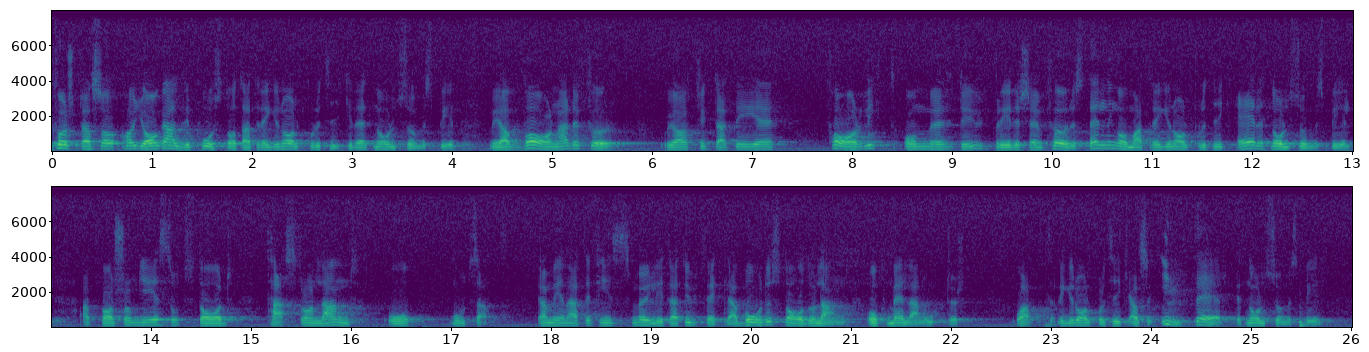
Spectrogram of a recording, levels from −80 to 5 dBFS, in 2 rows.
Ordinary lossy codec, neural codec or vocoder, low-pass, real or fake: none; none; none; real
